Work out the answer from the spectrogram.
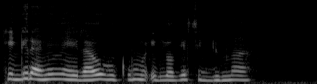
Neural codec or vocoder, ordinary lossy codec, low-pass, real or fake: codec, 44.1 kHz, 3.4 kbps, Pupu-Codec; none; none; fake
